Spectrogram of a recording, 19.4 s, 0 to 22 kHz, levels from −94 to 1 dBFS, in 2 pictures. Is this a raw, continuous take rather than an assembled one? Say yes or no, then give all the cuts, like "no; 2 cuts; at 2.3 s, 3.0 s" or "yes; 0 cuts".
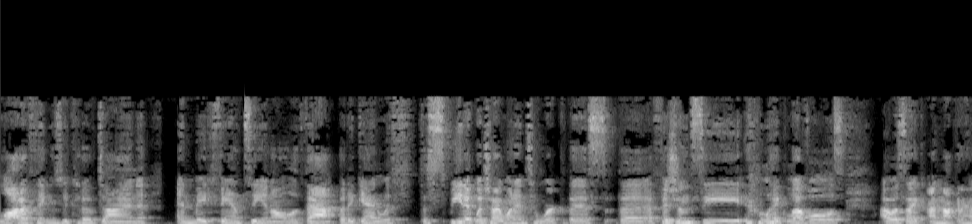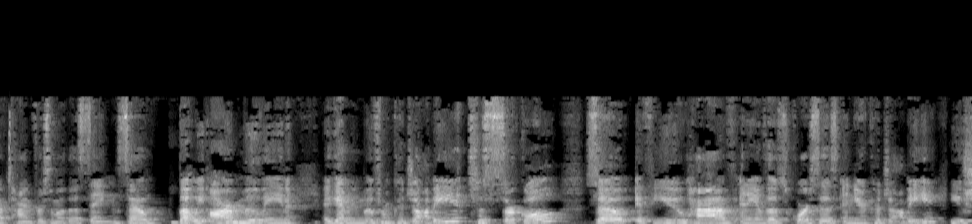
yes; 0 cuts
